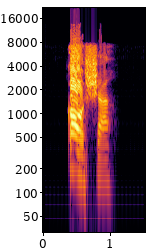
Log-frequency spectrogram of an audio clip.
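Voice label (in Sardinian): "Còscia", Sardinian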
